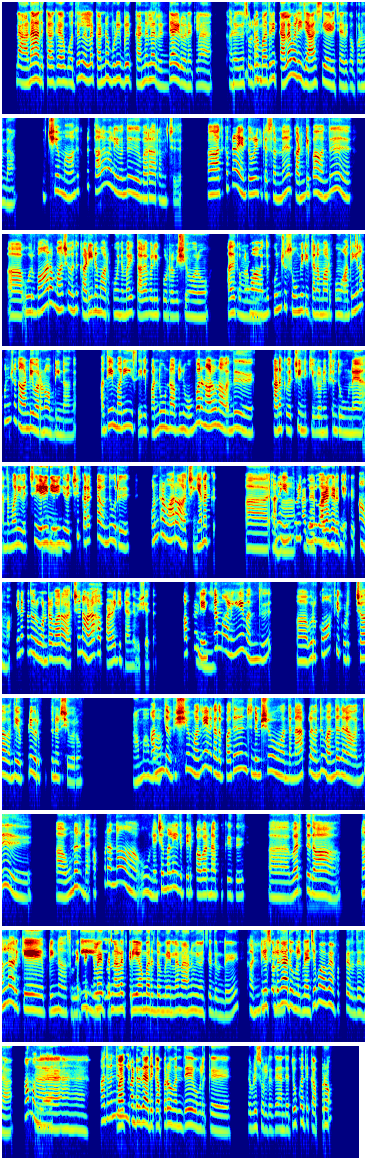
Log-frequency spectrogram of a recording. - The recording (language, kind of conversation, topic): Tamil, podcast, சிறிய ஓய்வுத் தூக்கம் (பவர் நாப்) எடுக்க நீங்கள் எந்த முறையைப் பின்பற்றுகிறீர்கள்?
- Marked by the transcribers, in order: unintelligible speech; in English: "நாப்"; in English: "பவர் நாப்"; in English: "ஒர்த்"; in English: "ட்ரிக்கு"; in English: "அஃபெக்ட்"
